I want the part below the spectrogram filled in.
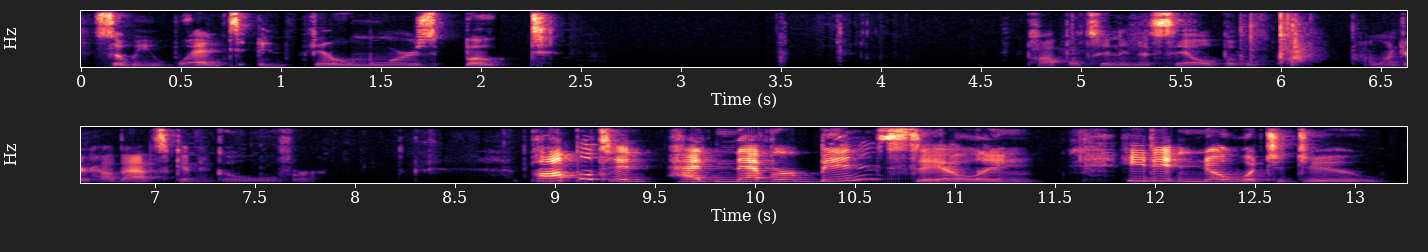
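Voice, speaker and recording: A woman reading a storybook aloud to young children, expressively, pausing for asides and questions to her listeners. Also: lowish voice, expressive, bright, forceful tone.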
